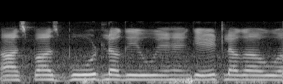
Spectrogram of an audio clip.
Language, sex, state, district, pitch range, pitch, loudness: Hindi, female, Chhattisgarh, Bilaspur, 215-220 Hz, 215 Hz, -15 LUFS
